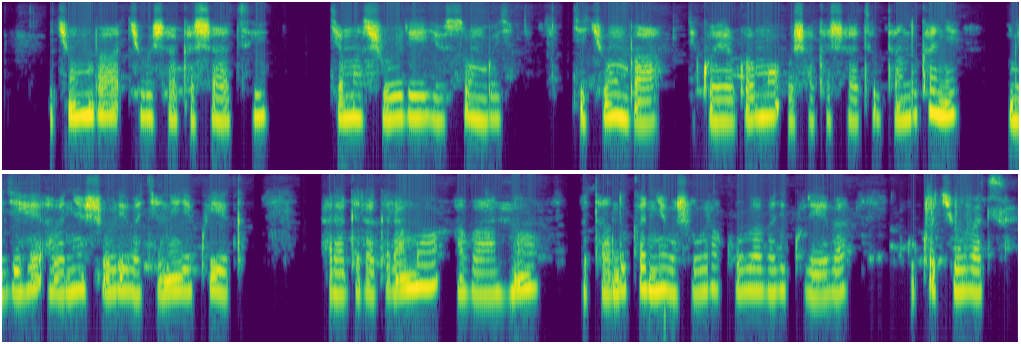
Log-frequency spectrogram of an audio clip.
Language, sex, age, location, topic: Kinyarwanda, female, 18-24, Nyagatare, education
